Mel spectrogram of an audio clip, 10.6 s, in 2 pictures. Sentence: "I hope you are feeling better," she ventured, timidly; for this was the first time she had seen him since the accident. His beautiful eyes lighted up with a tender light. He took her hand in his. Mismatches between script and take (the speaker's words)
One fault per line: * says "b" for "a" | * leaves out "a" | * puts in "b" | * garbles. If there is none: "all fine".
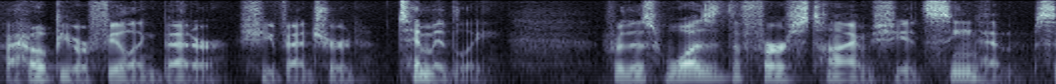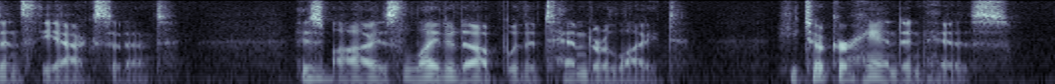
* leaves out "beautiful"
